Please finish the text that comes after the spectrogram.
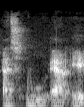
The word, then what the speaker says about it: sure: Hier ist es jetzt interessant zu sehen, dass das Wort S-U-R-E geschrieben wird, aber das S wird wie ein Sch ausgesprochen. Sure. Nicht so, sondern sure.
